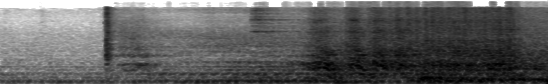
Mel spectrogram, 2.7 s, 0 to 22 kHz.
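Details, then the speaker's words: Hyundai i10 1.1 petrol after camshaft replacement and tappet adjustment for engine noise: short crank on a slightly weak battery, fires and settles into a smooth rising idle with no ticking or knocking; noise solved, not yet road-tested. "Battery थोड़ा सा डाउन है, लेकिन ये नॉइज़ बिल्कुल अभी सॉल्व है।"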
